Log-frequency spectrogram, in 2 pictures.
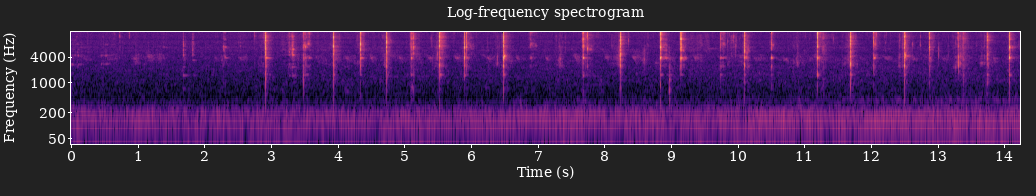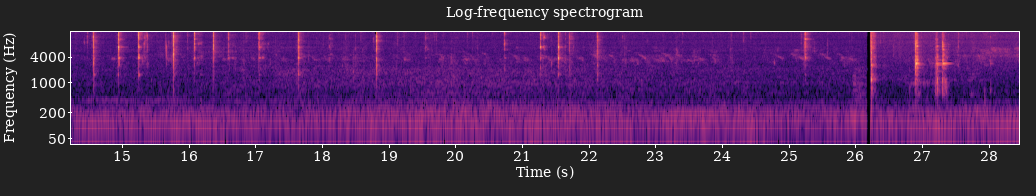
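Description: Metal spoon clinking against a small ceramic bowl while sliced garlic is stirred into chili sauce, about two sharp clinks a second, thinning out after the middle. A few louder knocks come near the end.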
